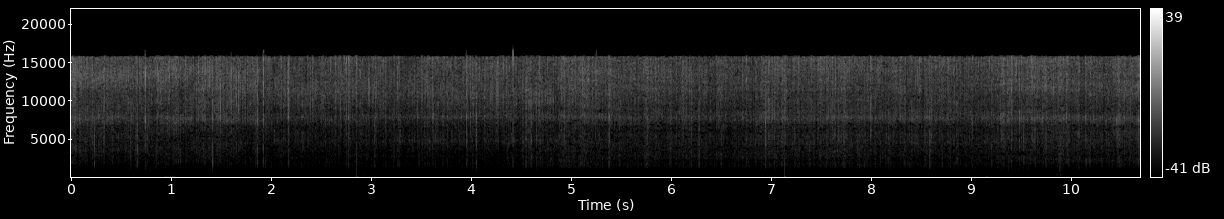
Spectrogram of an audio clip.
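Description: Hash brown cakes fry on a Blackstone griddle at breakfast, giving a steady, soft sizzle with faint crackles and a few sharp clicks from a spatula or the griddle.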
